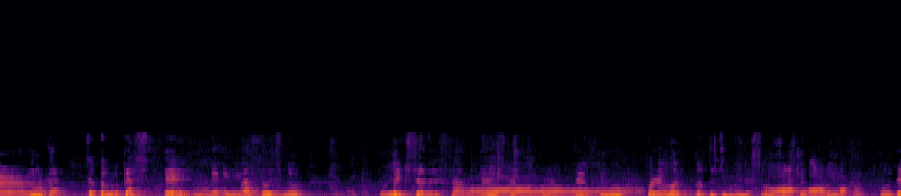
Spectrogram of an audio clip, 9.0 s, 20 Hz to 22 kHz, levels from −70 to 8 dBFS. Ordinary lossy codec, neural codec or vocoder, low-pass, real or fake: none; codec, 44.1 kHz, 7.8 kbps, DAC; 7.2 kHz; fake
